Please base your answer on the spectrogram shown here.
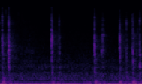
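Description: Scattered, clicky keystrokes on a computer keyboard, close and fairly quiet, coming in short bursts with brief pauses between them.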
